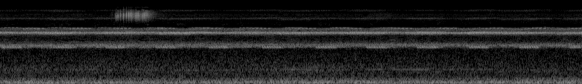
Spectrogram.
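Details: Many crickets in New England summertime trill continuously in a bright, steady high-pitched wash, with one brief louder chirp around the first second and a quiet low rumble.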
